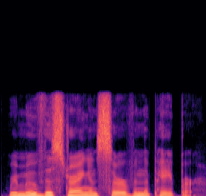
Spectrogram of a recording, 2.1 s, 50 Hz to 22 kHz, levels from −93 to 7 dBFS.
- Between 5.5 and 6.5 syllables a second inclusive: Yes, 6.4 syllables/s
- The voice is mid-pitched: Yes, medium, 175 Hz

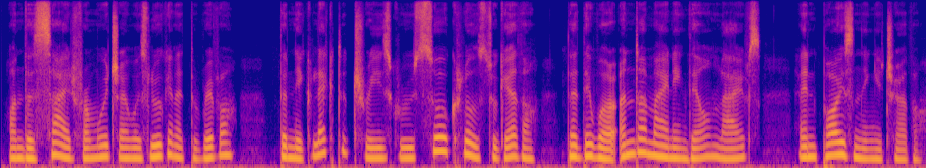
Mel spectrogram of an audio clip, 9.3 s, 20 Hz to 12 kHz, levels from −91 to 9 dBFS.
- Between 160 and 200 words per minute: Yes, average, 190 wpm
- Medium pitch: Yes, medium, 175 Hz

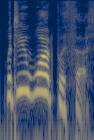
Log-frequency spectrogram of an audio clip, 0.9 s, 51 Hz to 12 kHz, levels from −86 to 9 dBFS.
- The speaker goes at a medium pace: No, fast, 380 wpm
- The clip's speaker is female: Yes, female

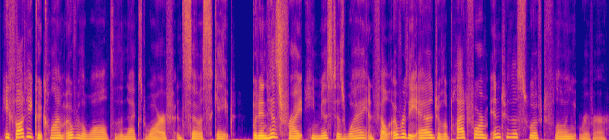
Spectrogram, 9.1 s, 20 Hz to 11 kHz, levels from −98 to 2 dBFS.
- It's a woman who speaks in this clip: Yes, female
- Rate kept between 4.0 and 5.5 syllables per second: Yes, 5.3 syllables/s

